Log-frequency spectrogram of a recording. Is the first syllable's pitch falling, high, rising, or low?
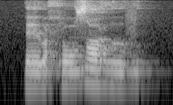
low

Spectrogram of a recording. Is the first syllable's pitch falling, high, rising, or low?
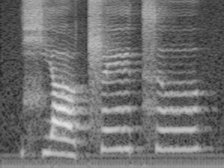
low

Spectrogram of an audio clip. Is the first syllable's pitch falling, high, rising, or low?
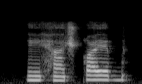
low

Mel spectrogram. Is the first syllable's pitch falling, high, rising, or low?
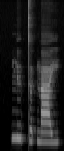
high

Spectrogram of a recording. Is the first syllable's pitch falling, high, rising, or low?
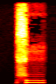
high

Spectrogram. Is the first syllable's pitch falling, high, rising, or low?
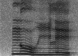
falling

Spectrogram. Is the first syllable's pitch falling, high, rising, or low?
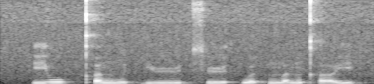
high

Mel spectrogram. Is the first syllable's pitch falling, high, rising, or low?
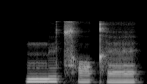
high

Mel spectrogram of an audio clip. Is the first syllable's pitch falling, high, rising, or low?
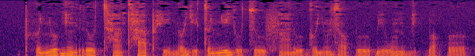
low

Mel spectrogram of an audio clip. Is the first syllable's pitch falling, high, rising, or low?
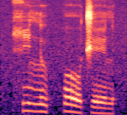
high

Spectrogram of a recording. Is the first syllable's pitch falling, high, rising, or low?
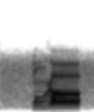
high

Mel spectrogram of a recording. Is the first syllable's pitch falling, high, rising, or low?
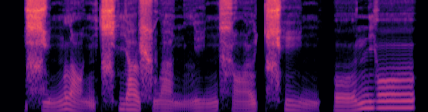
rising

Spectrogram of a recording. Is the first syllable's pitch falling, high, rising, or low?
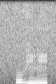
high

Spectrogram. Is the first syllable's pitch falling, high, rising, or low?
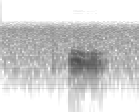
falling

